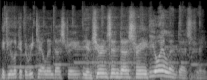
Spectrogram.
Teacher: And the second syllable is the schwa, in duh. But for some reason, Trump puts the stress on the schwa, which never happens in English.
